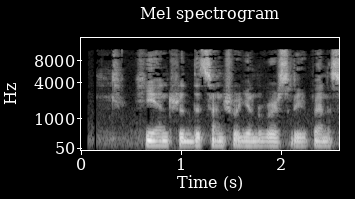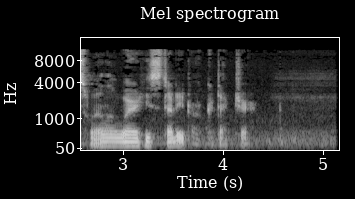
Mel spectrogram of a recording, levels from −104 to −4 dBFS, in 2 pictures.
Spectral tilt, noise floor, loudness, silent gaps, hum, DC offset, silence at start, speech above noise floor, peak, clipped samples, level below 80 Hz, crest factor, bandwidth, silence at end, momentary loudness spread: -3.5 dB/octave; -56 dBFS; -25 LUFS; none; none; under 0.1%; 0.3 s; 30 dB; -8 dBFS; under 0.1%; -62 dBFS; 20 dB; 11.5 kHz; 0.55 s; 16 LU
